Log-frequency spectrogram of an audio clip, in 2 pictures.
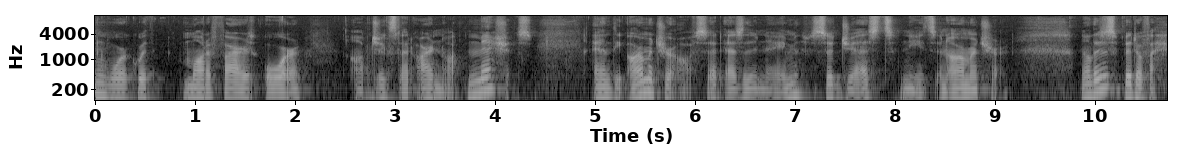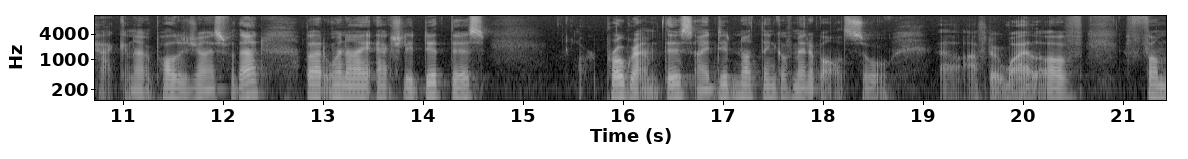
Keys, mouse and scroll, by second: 8.0 shift+a, 11.9 KP_1, 13.3-13.9 scroll up 1, 13.9-15.1 scroll up 1, 15.1-15.4 scroll up 1, 15.4 shift+scroll down 1.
